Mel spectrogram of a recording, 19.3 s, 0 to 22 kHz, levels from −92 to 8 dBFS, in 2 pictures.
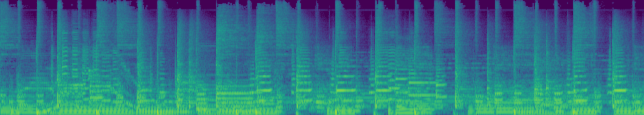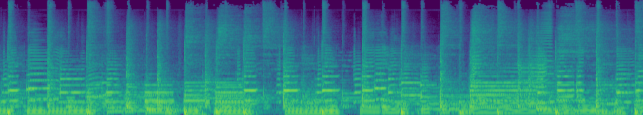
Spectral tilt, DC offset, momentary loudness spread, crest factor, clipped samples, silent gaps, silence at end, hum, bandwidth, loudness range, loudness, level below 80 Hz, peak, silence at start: -5.5 dB/octave; under 0.1%; 4 LU; 16 dB; under 0.1%; none; 0 s; none; over 20 kHz; 1 LU; -18 LUFS; -24 dBFS; 0 dBFS; 0 s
